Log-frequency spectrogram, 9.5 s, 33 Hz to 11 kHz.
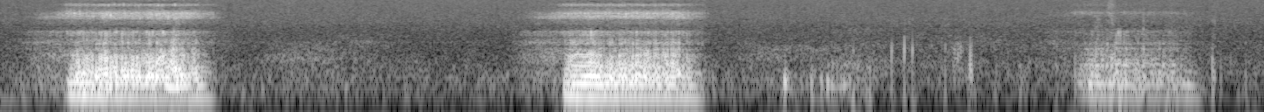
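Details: Three loud, rough, rumbling adult snores at about 17 a minute, with quiet breathing and faint room noises between.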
